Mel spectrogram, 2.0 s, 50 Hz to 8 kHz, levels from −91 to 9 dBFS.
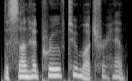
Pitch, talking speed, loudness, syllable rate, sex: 165 Hz, 240 wpm, -16 LUFS, 5.1 syllables/s, female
